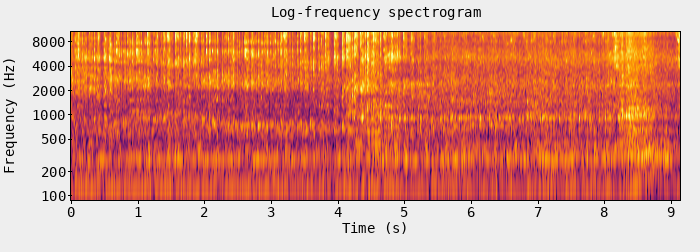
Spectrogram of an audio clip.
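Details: Turbocharged Chevy S10 running after an odd start likely caused by a misadjusted idle screw and IAC, since readjusted: a deep, even, lumpy rumble holding steady speed with no clatter or stumble, then settling; healthy.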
